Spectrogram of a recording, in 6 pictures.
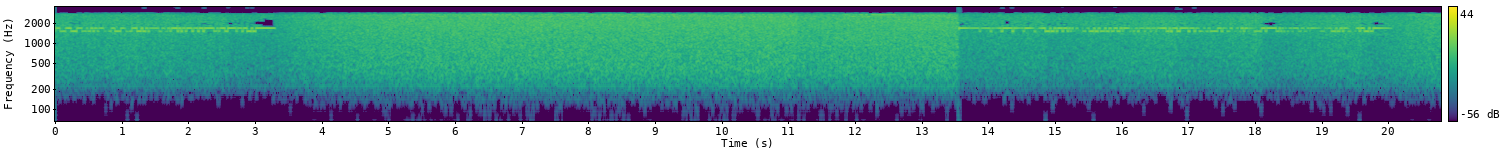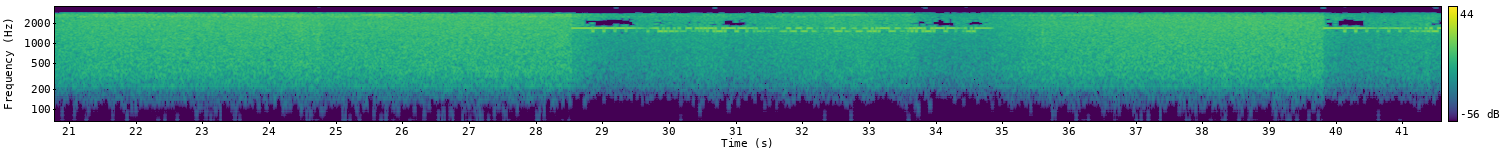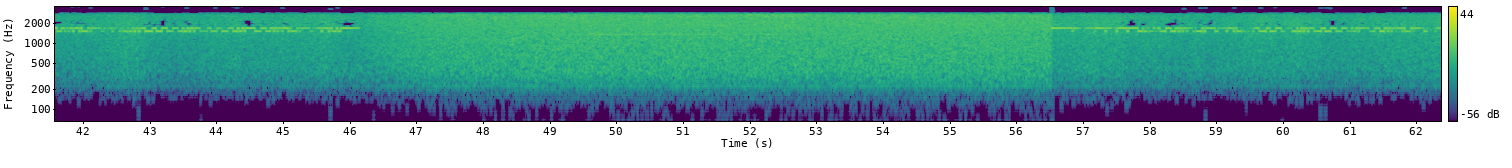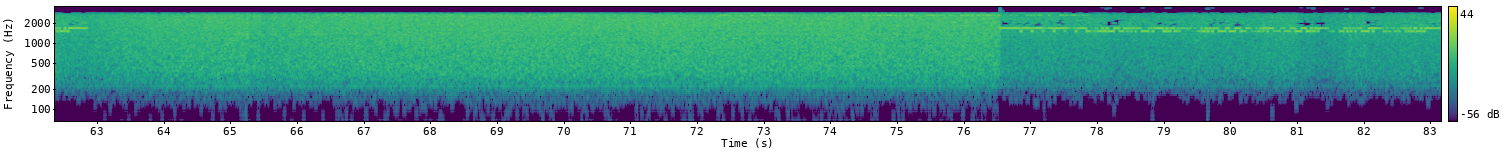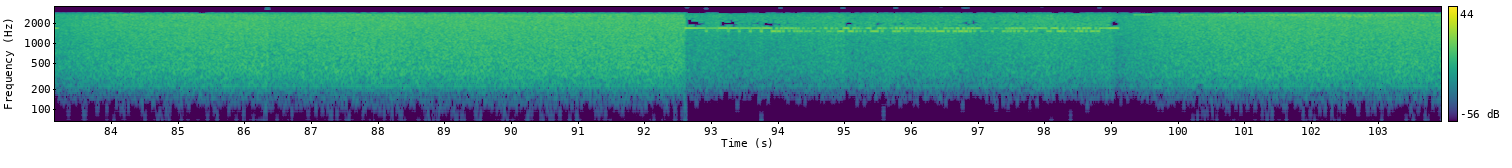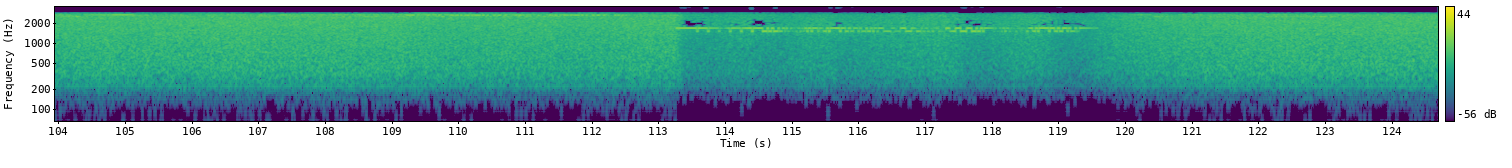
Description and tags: Ham radio morse code broadcasts on shortwave radio. The file name tells you the band I recorded it in. Picked up and recorded with Twente university's online radio receiver.
am, amateur, amateur-radio, beep, code, ham, ham-radio, morse, morse-code, radio, shortwave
